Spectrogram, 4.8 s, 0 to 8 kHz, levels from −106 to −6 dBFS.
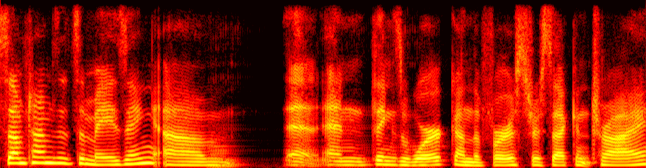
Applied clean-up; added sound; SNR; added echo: neural mask model DeepFilterNet 3.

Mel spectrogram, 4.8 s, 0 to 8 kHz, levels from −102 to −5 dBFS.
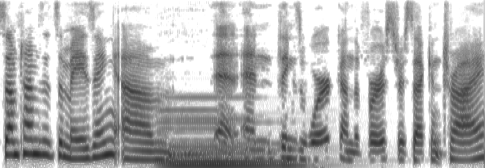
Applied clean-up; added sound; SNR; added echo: classical method spectral subtraction.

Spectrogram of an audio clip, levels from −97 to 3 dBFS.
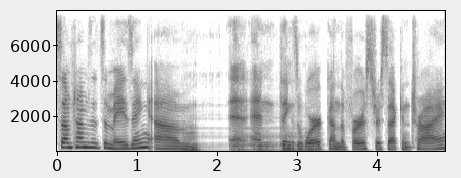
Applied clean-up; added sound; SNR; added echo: neural mask model RNNoise.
